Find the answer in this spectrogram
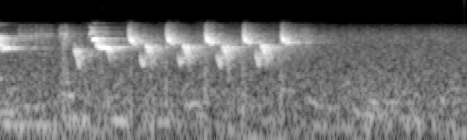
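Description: A songbird singing: a short high note, then a quick run of about eight repeated, downward-slurred notes lasting about a second.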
